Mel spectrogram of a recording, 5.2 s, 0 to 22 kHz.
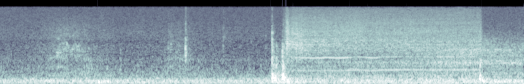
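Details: Mercedes E350 power window rolling up (down is fine): clunk then two seconds of harsh, gritty grinding whine from the window motor.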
